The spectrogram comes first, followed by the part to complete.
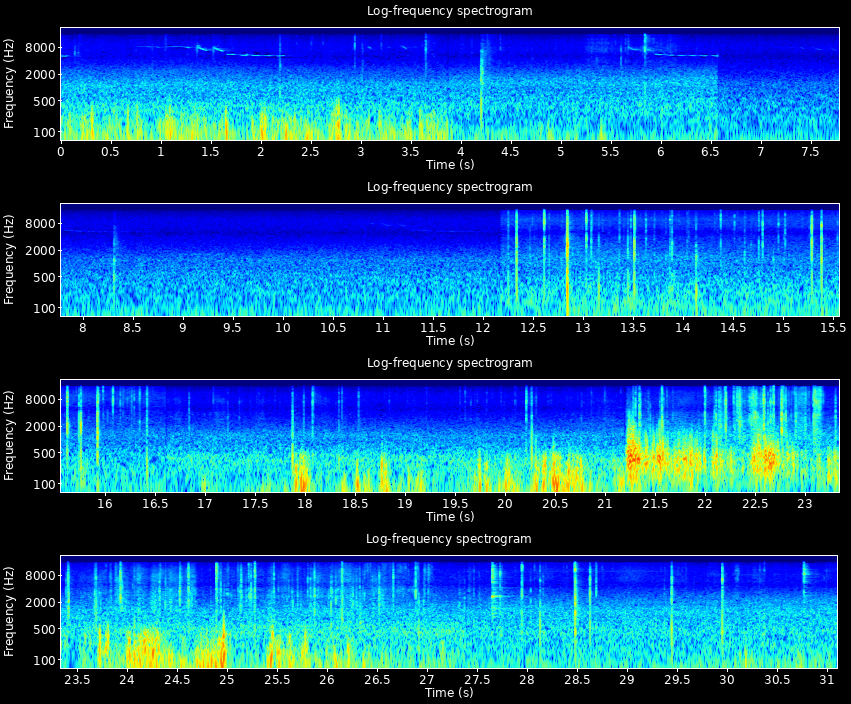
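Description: Woodland camp ambience. A bird calls a few times with short falling notes in the first half, then a wood fire crackles and pops. The loudest part, about two-thirds of the way through, is a burst of rustling and handling noise.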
